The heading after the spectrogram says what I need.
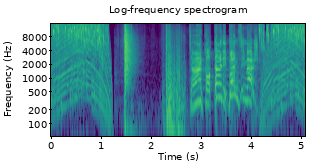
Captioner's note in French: claque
